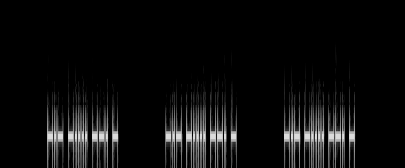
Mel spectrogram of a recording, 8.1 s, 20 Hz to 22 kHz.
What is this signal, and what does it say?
Morse code, heard as a keyed tone, about 34 wpm, 700 Hz. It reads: K6GT K6GT K6GT
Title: Easy Call Signs Repeated 3x - 35wpm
